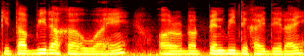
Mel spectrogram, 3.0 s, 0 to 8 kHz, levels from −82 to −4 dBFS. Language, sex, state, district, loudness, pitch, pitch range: Hindi, male, Arunachal Pradesh, Longding, -15 LUFS, 145 Hz, 140-155 Hz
